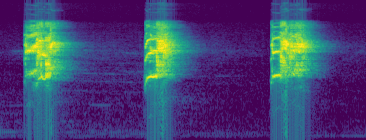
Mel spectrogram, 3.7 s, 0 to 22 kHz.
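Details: Three loud, harsh, rasping squawks from a lovebird, about 1.2 seconds apart, each half a second long; the call is said to attract other birds.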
